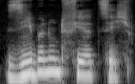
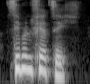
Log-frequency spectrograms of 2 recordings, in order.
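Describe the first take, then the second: First: It is said slowly, each part marked separately. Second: It is rushed out quickly as one blur. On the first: The speaker calls it right. "je décompose mon unité, mon und et ma dizaine quand je le prononce" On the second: The speaker calls it wrong. "Ça fait pas ah, ... Non, ça marche pas comme ça"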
